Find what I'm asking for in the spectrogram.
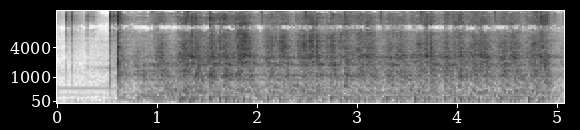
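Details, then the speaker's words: Donor V8 for 1969 Ford F350 Camper Special, in shop, just timed, coil powered directly from battery, no fuel yet: starter spins it at an even beat about 3.5 pulses a second, no clanks or grinding; normal cranking, sounds good. "Get some fuel to it. This thing should run. Sounds good so far."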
